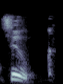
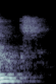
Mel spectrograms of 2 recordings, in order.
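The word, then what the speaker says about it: Zoox: safety innovation officer at zuk an autonomous vehicle and on-demand transportation service start-up company did i pronounce that correctly yeah it's actually called the zooks zooks so i want to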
